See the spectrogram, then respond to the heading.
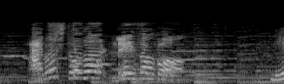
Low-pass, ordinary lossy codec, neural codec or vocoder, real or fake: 7.2 kHz; none; none; real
